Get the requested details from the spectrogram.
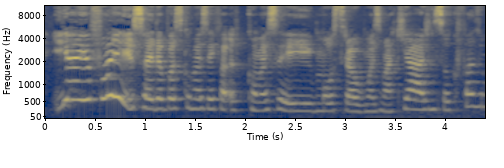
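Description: A woman with a high pitch talks at a moderate pace, her voice making very wide pitch swings against noticeable background noise. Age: 20s. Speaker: content creator. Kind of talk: casual chat.

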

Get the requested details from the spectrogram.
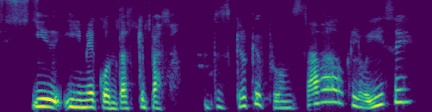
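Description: A woman's dark, mellow tone with very wide pitch swings. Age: 20s. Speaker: podcast guest sharing experience of suicidal thoughts. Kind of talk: testimony.

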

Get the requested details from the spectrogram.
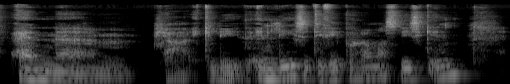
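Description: A man's pitch swings very widely. Noticeable background noise and audible room echo surround him. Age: 50s. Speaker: radio presenter. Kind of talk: casual interview. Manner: clear, articulate.

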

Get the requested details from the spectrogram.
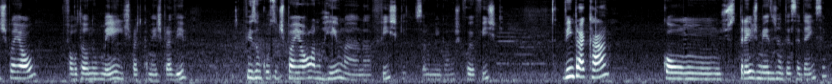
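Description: A woman speaks at a moderate pace in a fairly high pitch, with ordinary pitch variation and long, frequent pauses. Her loudness swings widely over noticeable background noise. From Brazil, Rio de Janeiro. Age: 20s. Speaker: medical student. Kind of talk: casual interview. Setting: outdoors, building rooftop.

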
